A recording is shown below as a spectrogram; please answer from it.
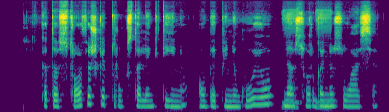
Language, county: Lithuanian, Panevėžys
